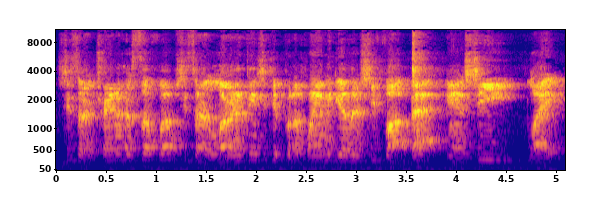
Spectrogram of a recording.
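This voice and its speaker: Fast-talking man in an echoey room. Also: mid-range voice, fairly even intonation, bright, forceful tone. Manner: fast, loose talk with slang and swearing. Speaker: podcast host. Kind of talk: casual discussion. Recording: echoey room, distant mic.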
